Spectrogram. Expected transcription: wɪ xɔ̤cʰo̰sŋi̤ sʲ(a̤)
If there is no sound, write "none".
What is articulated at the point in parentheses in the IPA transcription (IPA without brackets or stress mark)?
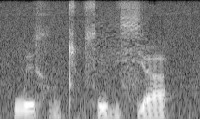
a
